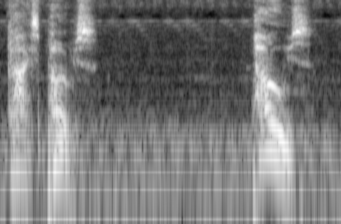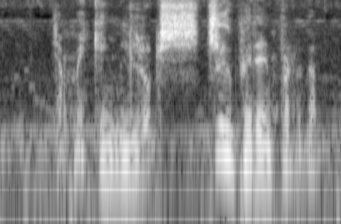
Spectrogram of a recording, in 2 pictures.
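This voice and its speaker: An actor playing a cocky, theatrical squad leader of rangers in an audio drama. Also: male voice, medium pitch, very animated, slow pace, music in the background. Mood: showy.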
